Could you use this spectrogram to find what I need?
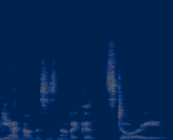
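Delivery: low, soft offhand voice; dismissive detective. Retold or imitated. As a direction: brush it off like a bored cop.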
